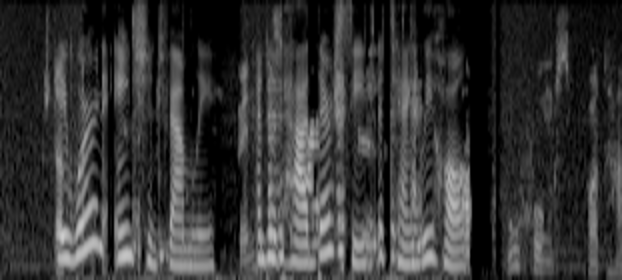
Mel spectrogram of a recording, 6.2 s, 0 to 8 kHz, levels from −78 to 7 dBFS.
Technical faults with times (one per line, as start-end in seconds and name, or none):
0.84-2.43 speech suppressed in double talk
1.31-1.64 echo leak
2.65-4.23 echo leak
2.84-5.02 speech suppressed in double talk
4.63-4.95 echo leak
